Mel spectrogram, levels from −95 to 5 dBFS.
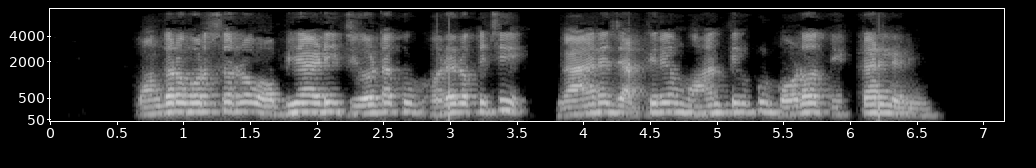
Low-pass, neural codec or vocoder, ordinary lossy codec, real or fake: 7.2 kHz; none; AAC, 48 kbps; real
